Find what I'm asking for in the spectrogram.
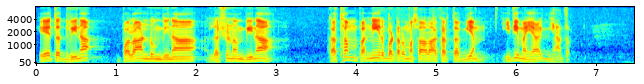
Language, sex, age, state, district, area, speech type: Sanskrit, male, 18-30, Karnataka, Bangalore Urban, urban, spontaneous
